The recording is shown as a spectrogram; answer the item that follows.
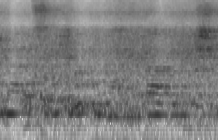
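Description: A man singing a slow devotional chant into a microphone, his voice gliding between long held notes.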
